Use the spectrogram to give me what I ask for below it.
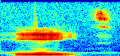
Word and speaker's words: Pete: P, p, p. Eat. And that's kind of a silent E at the end. Let's go ahead and blend it. Pete.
